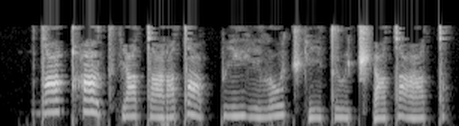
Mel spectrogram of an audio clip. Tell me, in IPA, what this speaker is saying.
dˤ e˦ y̯ qʰ ɤ˦˨ t͡sʼ i˨ tˤ ɛ˨ ɾ o˦ tˤ a˨ pː i˦ j i˨ l o˦ t͡ʃʼ i˨ t ɯ˨ t͡ʃʼ ɛ˨˦ tˤ ɛ˨˦ tˤ

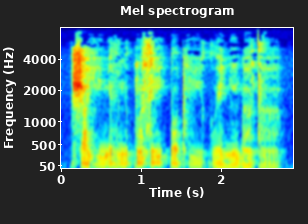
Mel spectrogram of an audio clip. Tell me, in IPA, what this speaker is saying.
ʃ a˦˨ j iː˨ ɲ ɪ˦ r ŋ ɪ˦ kʷ ã˦ s iː˦ k͡p o˦˨ pʰ iː˨ kʷ eː˨ ɲ ĩ˨ ɓ ã˨ t ã˨

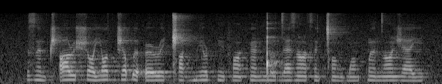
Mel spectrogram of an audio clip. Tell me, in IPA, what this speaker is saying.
z ə̃˦˨ d t͡ʃʼ ɑ˦ ɹ ʃ ɔ˨ j ɔ˦ d d͡ʒ ʌ˦ ɓ ə˨ ʔ ə˞˦ ɹ ɪ˦ ǁ ɑ˦ ɡ͡b ĩ˦ ɹ k ĩ˨ f ɑ̃˦ k æ̃˦ ŋ͡ǃ u˦ d æ˦ z ɑ̃˦˨ s ə̃˨ ǀ ɔ̃˨ ɡ͡b ɔ̃˨ k͡p ə̃˦ d ɑ̃˦ ʒ æ˦ j

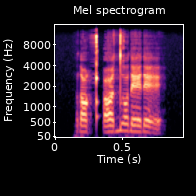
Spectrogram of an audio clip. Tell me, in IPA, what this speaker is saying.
ɾ ɔ qʼ o d ɔ ɾ ɛ ɾ ɛ

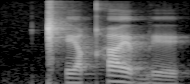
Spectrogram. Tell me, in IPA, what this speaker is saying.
ǁʰ e qʰ ɛ b ɪ

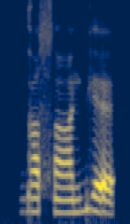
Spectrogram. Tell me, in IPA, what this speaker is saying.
ɡ ɪ sˤ ɛ̃ bʲ ɛ

